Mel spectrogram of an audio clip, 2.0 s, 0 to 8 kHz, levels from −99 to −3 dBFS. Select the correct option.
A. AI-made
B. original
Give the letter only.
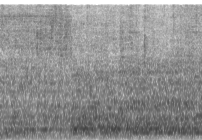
B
